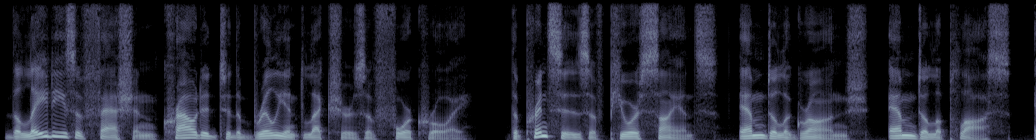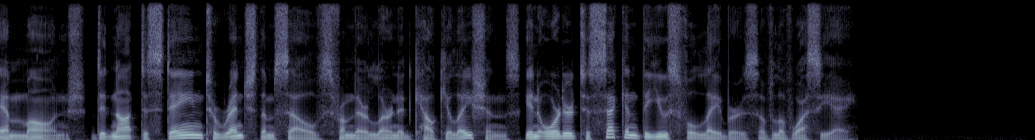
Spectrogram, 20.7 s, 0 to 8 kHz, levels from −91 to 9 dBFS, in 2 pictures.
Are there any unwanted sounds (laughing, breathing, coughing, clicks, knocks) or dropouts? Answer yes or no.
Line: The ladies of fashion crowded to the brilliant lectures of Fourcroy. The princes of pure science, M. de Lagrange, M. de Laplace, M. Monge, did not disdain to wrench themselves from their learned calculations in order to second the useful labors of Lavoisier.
no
